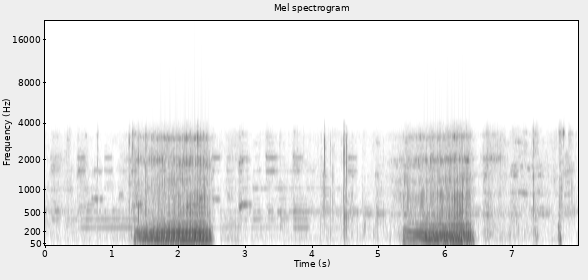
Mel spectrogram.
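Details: Man snoring in sleep: loud, deep rattling snores on two inhalations about four seconds apart, with quieter breathing and faint background sounds between.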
